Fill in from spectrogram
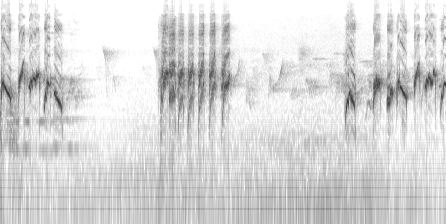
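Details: A Red-whiskered bulbul in Thailand, recorded as a training song for young birds to copy, sings short bursts of bright, bubbly whistled notes, each phrase a quick run of five or six chirps, separated by brief pauses.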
